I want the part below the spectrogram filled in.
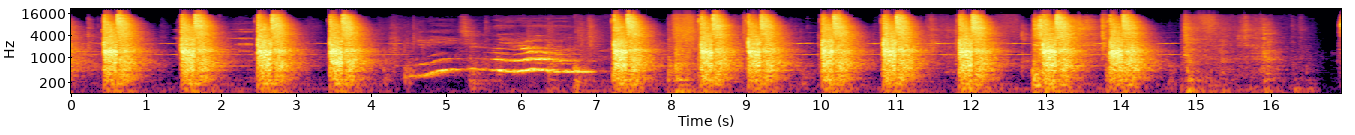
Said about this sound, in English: slowly fastening before nailing for final clean look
